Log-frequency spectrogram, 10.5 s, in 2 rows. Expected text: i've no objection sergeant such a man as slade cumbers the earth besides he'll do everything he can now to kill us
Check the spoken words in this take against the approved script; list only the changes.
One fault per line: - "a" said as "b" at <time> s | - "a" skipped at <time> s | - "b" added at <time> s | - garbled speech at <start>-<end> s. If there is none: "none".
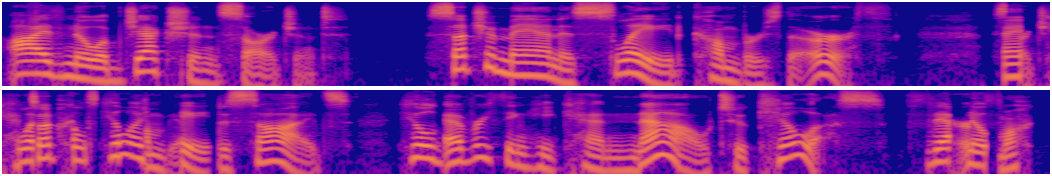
- garbled speech at 4.9-6.3 s
- "do" skipped at 7.4 s
- garbled speech at 9.7-10.4 s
